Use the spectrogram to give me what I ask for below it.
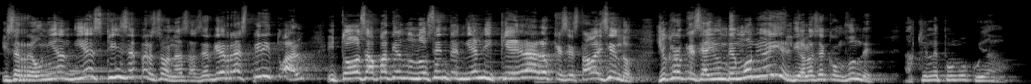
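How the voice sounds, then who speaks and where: High-voiced preaching pastor. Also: male voice, fast talker, hardly any pauses. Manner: animated preaching, acts out shouted prayers and the devil's replies. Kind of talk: sermon.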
